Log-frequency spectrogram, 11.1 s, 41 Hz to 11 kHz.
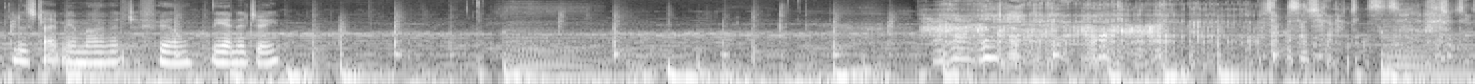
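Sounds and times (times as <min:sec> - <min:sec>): woman growling vocally: 0:06.9 - 0:11.0
woman hissing: 0:06.9 - 0:11.0.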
